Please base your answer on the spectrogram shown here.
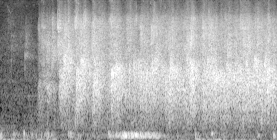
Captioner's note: audience applause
